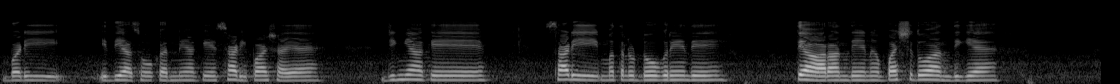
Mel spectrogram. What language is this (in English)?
Dogri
